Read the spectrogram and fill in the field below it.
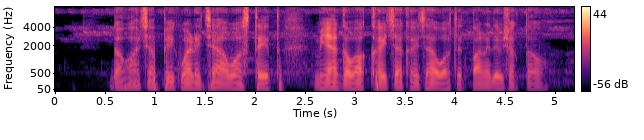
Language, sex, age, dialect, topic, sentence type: Marathi, male, 18-24, Southern Konkan, agriculture, question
